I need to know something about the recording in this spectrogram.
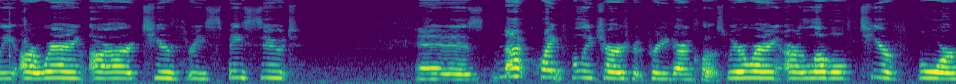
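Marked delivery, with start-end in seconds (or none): none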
